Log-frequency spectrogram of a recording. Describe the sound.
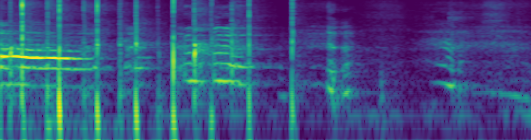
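A quick burst of hand clapping, a dozen or so sharp irregular claps in the first second and a half, with voices chattering over and after them.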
